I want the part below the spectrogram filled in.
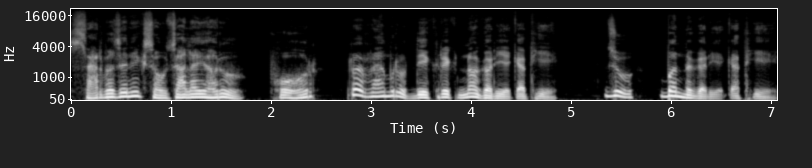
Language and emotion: Nepali, sad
